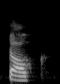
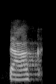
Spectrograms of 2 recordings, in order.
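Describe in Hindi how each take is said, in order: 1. गोल 'aw' स्वर के साथ बोला गया है और L नहीं है। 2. सपाट 'aa' स्वर के साथ बोला गया है और L नहीं है। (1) "हम कहेंगे टॉक" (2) "टाल्क या टाक नहीं कहेंगे"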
